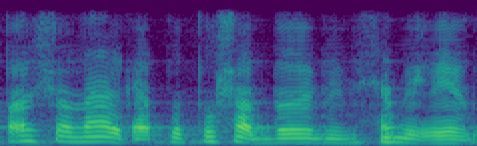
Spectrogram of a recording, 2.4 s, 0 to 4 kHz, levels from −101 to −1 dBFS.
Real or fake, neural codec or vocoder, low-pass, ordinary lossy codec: fake; codec, 24 kHz, 1 kbps, SNAC; 3.6 kHz; none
